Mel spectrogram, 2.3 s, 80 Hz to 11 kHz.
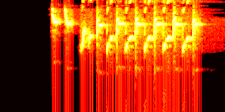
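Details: European goldfinch in Granada-style song, old Spanish recording from the 1980s–90s: two thin high opening notes, then a fast, jangling sequence of liquid twitters lasting over a second.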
